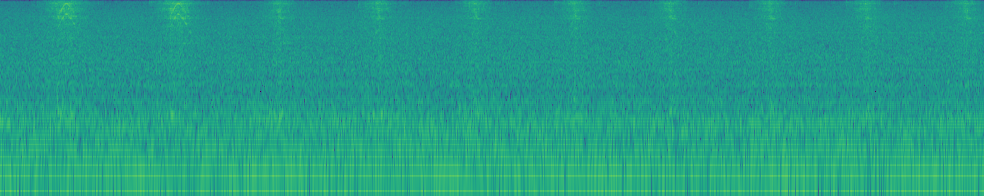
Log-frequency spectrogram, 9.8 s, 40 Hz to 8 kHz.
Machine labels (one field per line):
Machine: slide rail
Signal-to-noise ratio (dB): -6 dB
